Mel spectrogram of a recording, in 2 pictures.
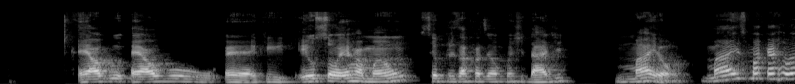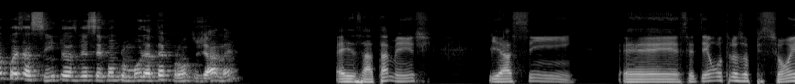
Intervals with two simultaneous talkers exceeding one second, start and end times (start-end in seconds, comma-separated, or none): none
